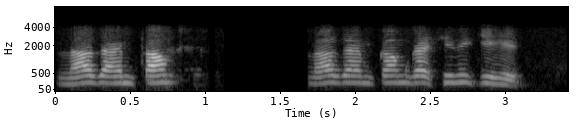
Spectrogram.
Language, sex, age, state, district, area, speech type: Kashmiri, male, 30-45, Jammu and Kashmir, Anantnag, rural, conversation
